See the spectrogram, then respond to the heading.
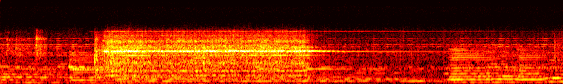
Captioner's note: phone ringing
